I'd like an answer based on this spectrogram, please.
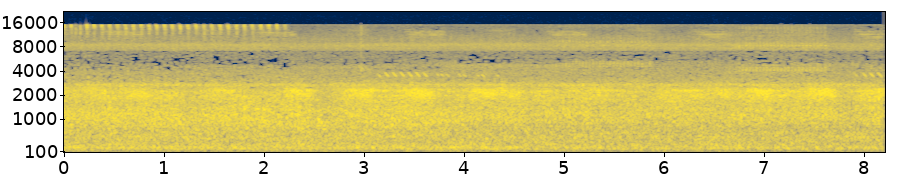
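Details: Insects in a dense nature chorus: a steady high shrill hum runs throughout, with bursts of rapid pulsed trilling at the top of the range during the first two seconds and soft rhythmic pulses beneath.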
